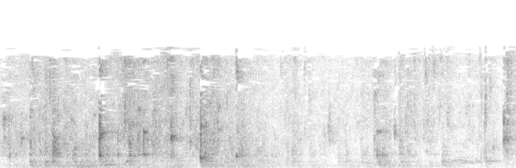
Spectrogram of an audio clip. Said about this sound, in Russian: Старшая дочка моет посуду.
